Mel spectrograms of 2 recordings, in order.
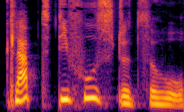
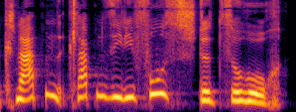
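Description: First: Put-on lower, slow du address to kids; casual announcement. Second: Slow, formal Sie address; formal announcement. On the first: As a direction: switch to talking to the children. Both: Shown as a demonstration. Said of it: "erst siezen und dann duzen".

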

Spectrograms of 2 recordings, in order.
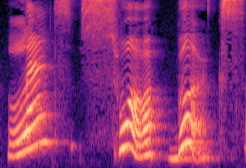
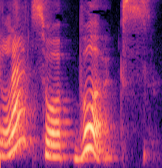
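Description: First: Very slow, drawn-out teaching model, higher; slow model phrase. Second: Slow, even repeat with falling end. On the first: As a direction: spell it out slowly for learners, rising at the end. (frase modelo bem devagar, mais aguda) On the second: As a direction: say it again slowly for learners to copy. (repetição lenta, entonação descendente) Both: Shown as a demonstration. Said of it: "como é que você diria?".

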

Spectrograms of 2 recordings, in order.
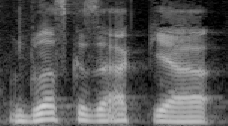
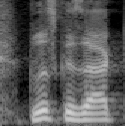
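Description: First: Voice giving out. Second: Said in the usual way. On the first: Real, not acted. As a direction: voice cracking and failing mid-sentence. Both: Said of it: "meine Stimme versagt".

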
